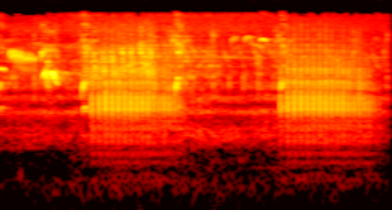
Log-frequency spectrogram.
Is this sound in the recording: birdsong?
yes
